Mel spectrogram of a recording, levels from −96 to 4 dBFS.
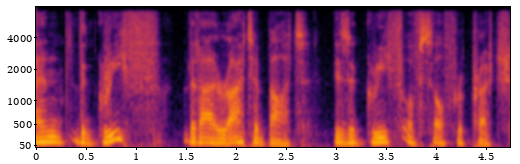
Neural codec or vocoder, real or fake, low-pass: vocoder, 22.05 kHz, 80 mel bands, WaveNeXt; fake; 7.2 kHz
